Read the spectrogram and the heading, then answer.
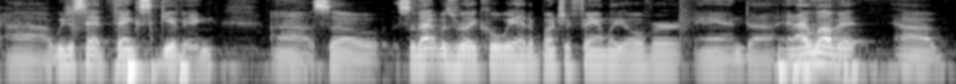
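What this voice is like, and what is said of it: Slightly raspy voice. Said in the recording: “as you can hear, my voice is a little raspy ... Maybe a little bit of a cold”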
